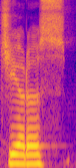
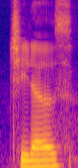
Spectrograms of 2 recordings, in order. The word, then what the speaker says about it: Chiodos: What's the worst pronunciation of Chiodos you've ever heard? All of them that aren't right. I don't know. Chiodos. Chiodos. I've heard like people. Chiodos. Yeah, Chiodos. Chiodos. Cheetos. Cheetos a lot.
